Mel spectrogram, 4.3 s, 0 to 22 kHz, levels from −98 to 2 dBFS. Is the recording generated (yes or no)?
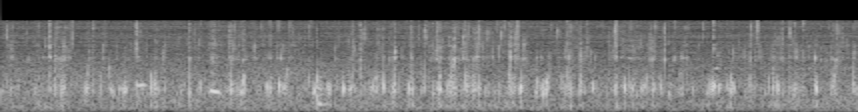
no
